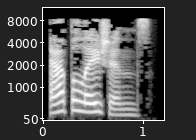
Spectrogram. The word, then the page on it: appellations: British English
